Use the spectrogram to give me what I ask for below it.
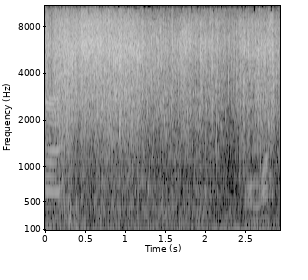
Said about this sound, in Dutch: En dan gaan we om te beginnen gaan we aan de waterkant. De groot waterkantgeluiden.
